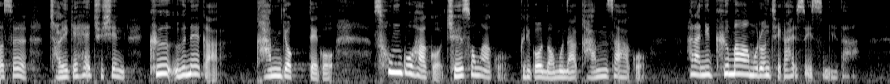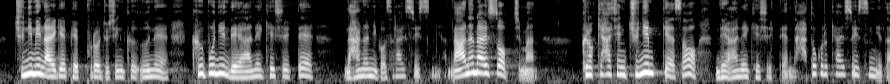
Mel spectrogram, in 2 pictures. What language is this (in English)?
Korean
